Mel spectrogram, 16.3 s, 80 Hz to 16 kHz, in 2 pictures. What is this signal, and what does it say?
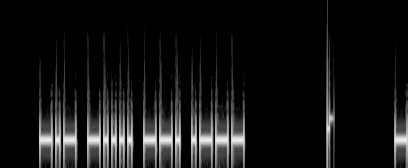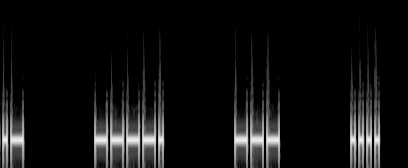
Morse code, heard as a keyed tone, about 15 wpm, spaced as for 8 wpm, 700 Hz. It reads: K6GJ K9OH
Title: USA Call Signs - 4 Characters - 6x Character Spacing - 15wpm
